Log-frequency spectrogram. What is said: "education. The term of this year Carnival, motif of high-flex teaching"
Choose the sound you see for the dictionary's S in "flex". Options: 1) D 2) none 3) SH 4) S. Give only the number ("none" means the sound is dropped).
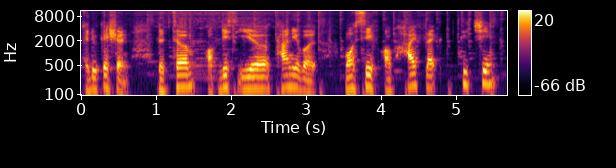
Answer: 2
